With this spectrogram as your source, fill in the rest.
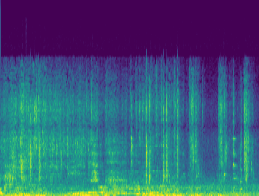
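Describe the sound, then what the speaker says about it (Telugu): Hot water pours steadily into a sink, a continuous rushing splash with occasional clinks of dishes, while a voice speaks intermittently. "వేడి వేడి నీళ్ళు సింకులో పోయండి"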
